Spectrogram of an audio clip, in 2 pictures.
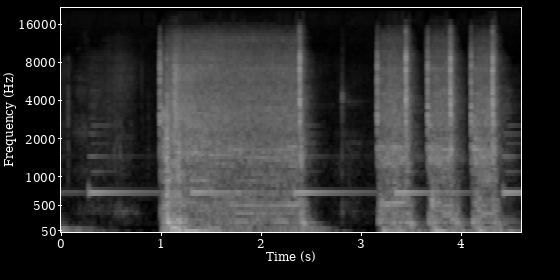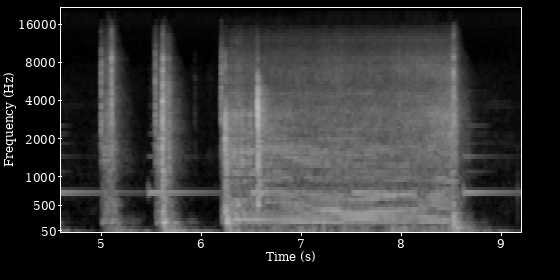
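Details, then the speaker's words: Ford Thunderbird driver's side power window after replacing worn window motor assembly bushings with Supercoupe Performance kit: even motor hum in up and down runs, clean thunk at stop, no binding or grinding. "All right, here we go. Nice. That's a fast window."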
